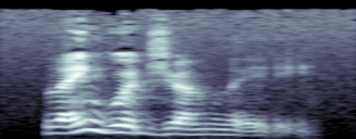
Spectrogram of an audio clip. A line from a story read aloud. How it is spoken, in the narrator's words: Wardani rumbled from somewhere aft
